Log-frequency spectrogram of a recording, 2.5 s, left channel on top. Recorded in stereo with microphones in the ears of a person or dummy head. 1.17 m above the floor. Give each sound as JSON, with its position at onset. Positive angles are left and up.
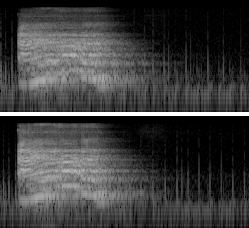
{"t": 0.2, "sound": "a shout", "side_deg": -80, "distance_m": 0.6}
